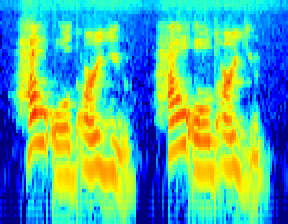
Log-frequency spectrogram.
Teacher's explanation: Falling intonation kasi yung tanong na yon ay hindi na siya masasagot ng yes and no.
